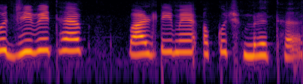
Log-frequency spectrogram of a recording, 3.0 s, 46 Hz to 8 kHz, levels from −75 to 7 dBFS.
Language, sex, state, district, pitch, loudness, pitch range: Hindi, female, Uttar Pradesh, Jalaun, 330 Hz, -18 LUFS, 285-350 Hz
